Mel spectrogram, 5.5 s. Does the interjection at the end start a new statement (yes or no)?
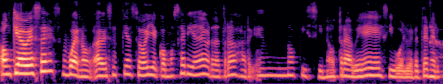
no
